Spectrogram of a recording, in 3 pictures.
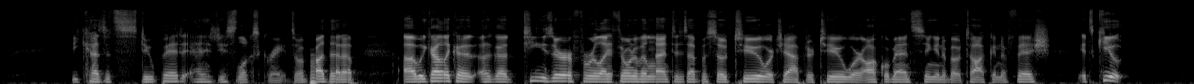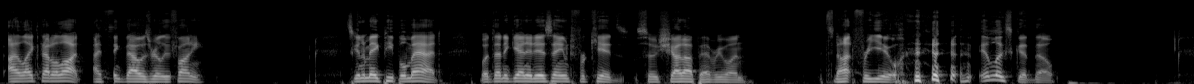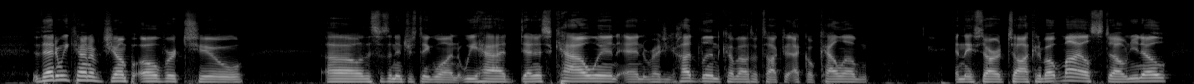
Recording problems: choppy; very; from 3 to 7 s and at 13 s; 10% of the speech affected

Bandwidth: 13.5 kHz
